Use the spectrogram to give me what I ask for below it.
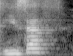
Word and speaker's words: Iseth: Hello, I think this is broadcasting now, so I'm here with, is your name pronounced Iseth?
